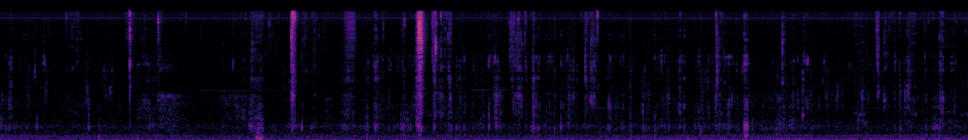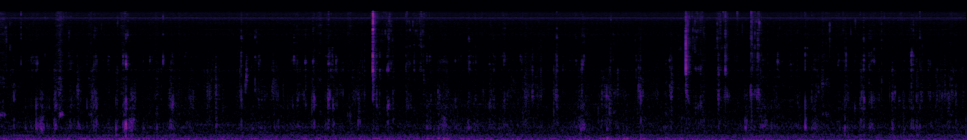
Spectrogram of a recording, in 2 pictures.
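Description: Close-up chewing of instant noodles, soft and wet, with a few sharp clicks of wooden chopsticks against the pan, the loudest about four and six seconds in. A low steady hum sits underneath.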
